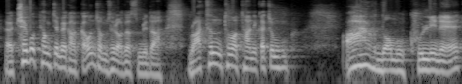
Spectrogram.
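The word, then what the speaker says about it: Rotten Tomatoes: 진짜 굴리려면 로튼 토메이토 이런 식으로 해야 되는데, 참 이게 한국 뉴스를 하다가 가끔 영어 나오면, 이걸 어떻게 발음을 해야 되지? 고민이 되는데요. 이 정도 고민을 제가 토로했으니까 이해해 주실 걸로 알고 그냥 한국식으로 발음을 하겠습니다.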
